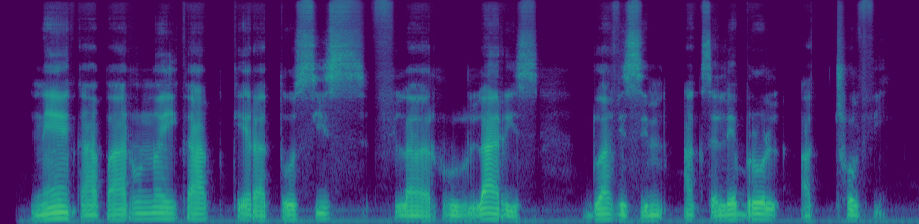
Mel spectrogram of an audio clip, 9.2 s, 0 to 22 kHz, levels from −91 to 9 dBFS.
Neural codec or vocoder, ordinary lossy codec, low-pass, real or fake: codec, 44.1 kHz, 7.8 kbps, DAC; none; none; fake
